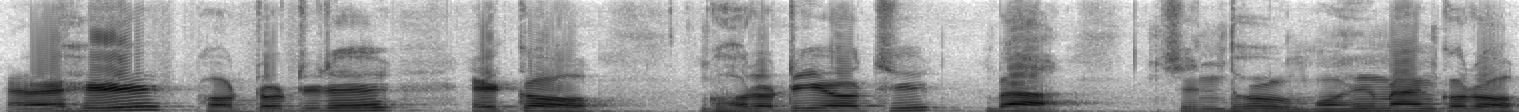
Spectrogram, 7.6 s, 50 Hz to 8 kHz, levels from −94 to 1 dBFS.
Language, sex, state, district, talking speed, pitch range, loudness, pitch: Odia, male, Odisha, Nuapada, 80 wpm, 150-180 Hz, -11 LUFS, 165 Hz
